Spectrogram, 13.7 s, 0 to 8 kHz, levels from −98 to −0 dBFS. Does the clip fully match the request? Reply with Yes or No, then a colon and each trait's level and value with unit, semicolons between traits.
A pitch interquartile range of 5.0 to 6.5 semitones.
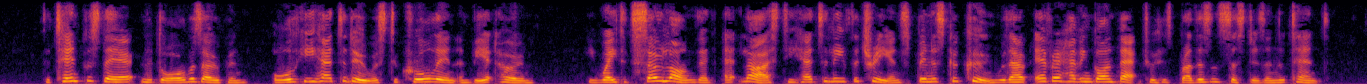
Yes: wide, 5.6 semitones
